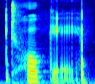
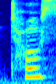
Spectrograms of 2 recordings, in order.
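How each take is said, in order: First: The consonant before the final e is a k. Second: The consonant before the final e is an s. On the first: The speaker calls it right. "Q U makes a K sound" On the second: The speaker calls it wrong. "tose actually means coughs"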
